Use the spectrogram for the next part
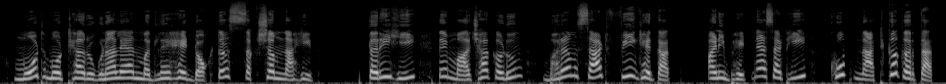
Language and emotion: Marathi, angry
